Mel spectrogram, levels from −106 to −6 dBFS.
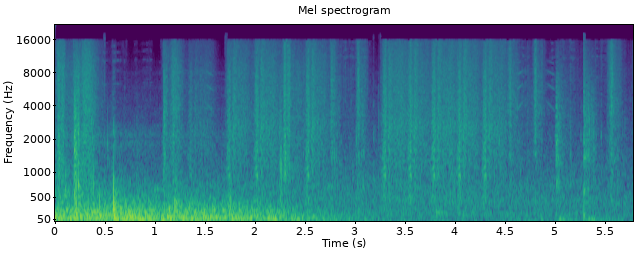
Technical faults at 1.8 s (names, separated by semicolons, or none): periodic clock jitter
